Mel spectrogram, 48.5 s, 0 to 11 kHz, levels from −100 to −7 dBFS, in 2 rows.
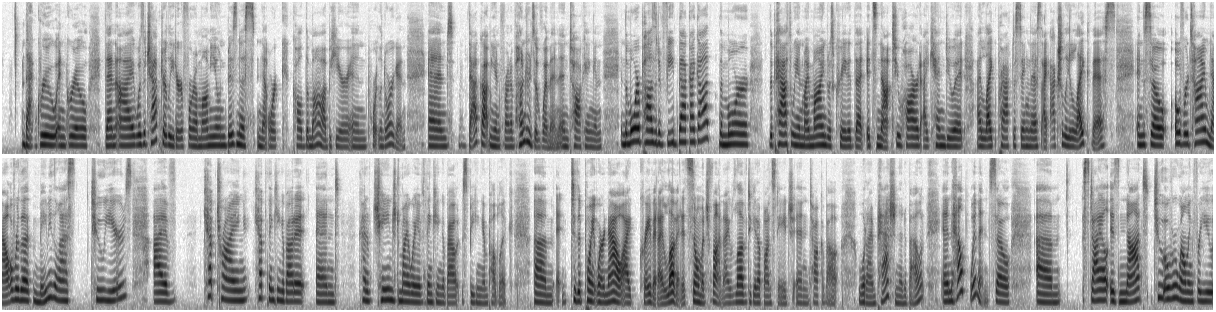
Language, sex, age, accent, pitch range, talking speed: English, female, 20-39, American, 180-225 Hz, 175 wpm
